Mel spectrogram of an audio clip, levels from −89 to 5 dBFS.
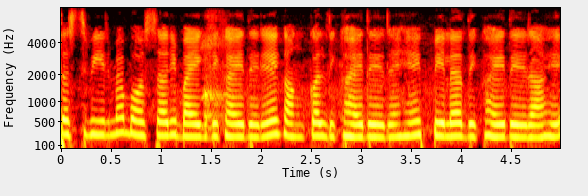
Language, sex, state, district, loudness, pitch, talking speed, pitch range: Chhattisgarhi, female, Chhattisgarh, Rajnandgaon, -14 LUFS, 235 Hz, 250 wpm, 225-250 Hz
